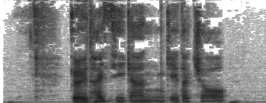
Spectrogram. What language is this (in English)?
Cantonese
